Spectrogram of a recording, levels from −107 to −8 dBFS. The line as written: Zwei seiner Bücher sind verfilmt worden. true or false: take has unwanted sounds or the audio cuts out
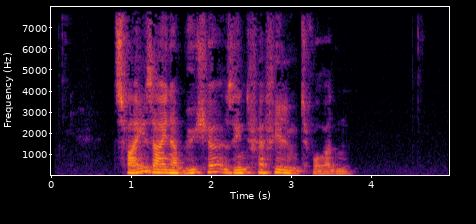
false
